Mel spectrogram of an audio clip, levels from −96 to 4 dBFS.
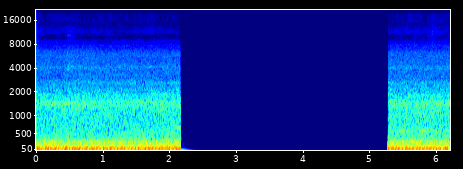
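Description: The input likely lost its signal, leaving an audio dropout to silence in this everyday-sound clip: from 2.16 to 5.27 s, 3.1 s of sound vanishes into dead silence with no room tone.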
